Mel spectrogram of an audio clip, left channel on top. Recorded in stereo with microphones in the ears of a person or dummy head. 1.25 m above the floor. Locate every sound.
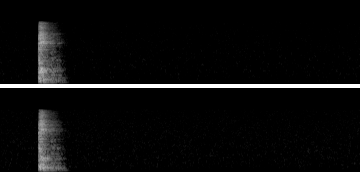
0.4 s a thud: 30° left (ahead or behind), 1.4 m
